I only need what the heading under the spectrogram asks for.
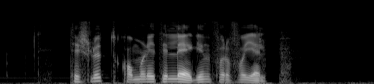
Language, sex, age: Norwegian, male, 24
